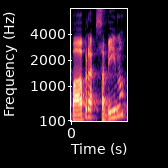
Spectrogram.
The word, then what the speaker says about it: Barbara Sabino: brnik secondly we have Barbara Sabino did I pronounce that correctly yes that's well done me uh from local you're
